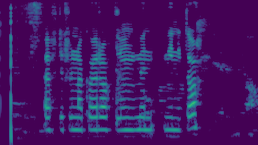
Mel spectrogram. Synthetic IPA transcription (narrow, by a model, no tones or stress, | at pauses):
ɛft̪ʏɾ̥fɪnːakʰvaːjɾaɔht̪nminit̪a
